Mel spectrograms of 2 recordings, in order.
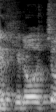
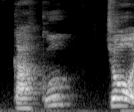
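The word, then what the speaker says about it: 拡張: Cara bacanya adalah bukan hirocho ya tapi kakucho yang artinya itu adalah perluasan atau ekspansi ya.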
